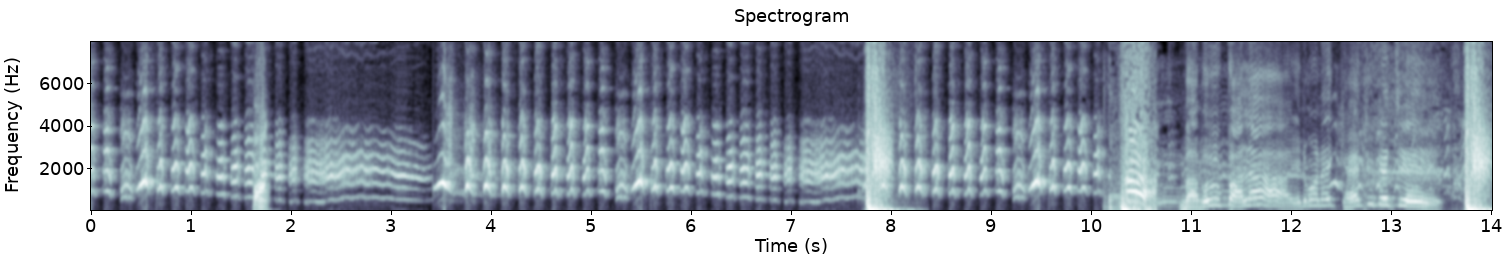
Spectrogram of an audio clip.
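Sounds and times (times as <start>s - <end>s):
woman giggling: 1.2s - 2.8s, 12.3s - 13.7s
loud thump: 7.8s - 8.2s, 10.2s - 10.7s, 13.8s - 14.0s.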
